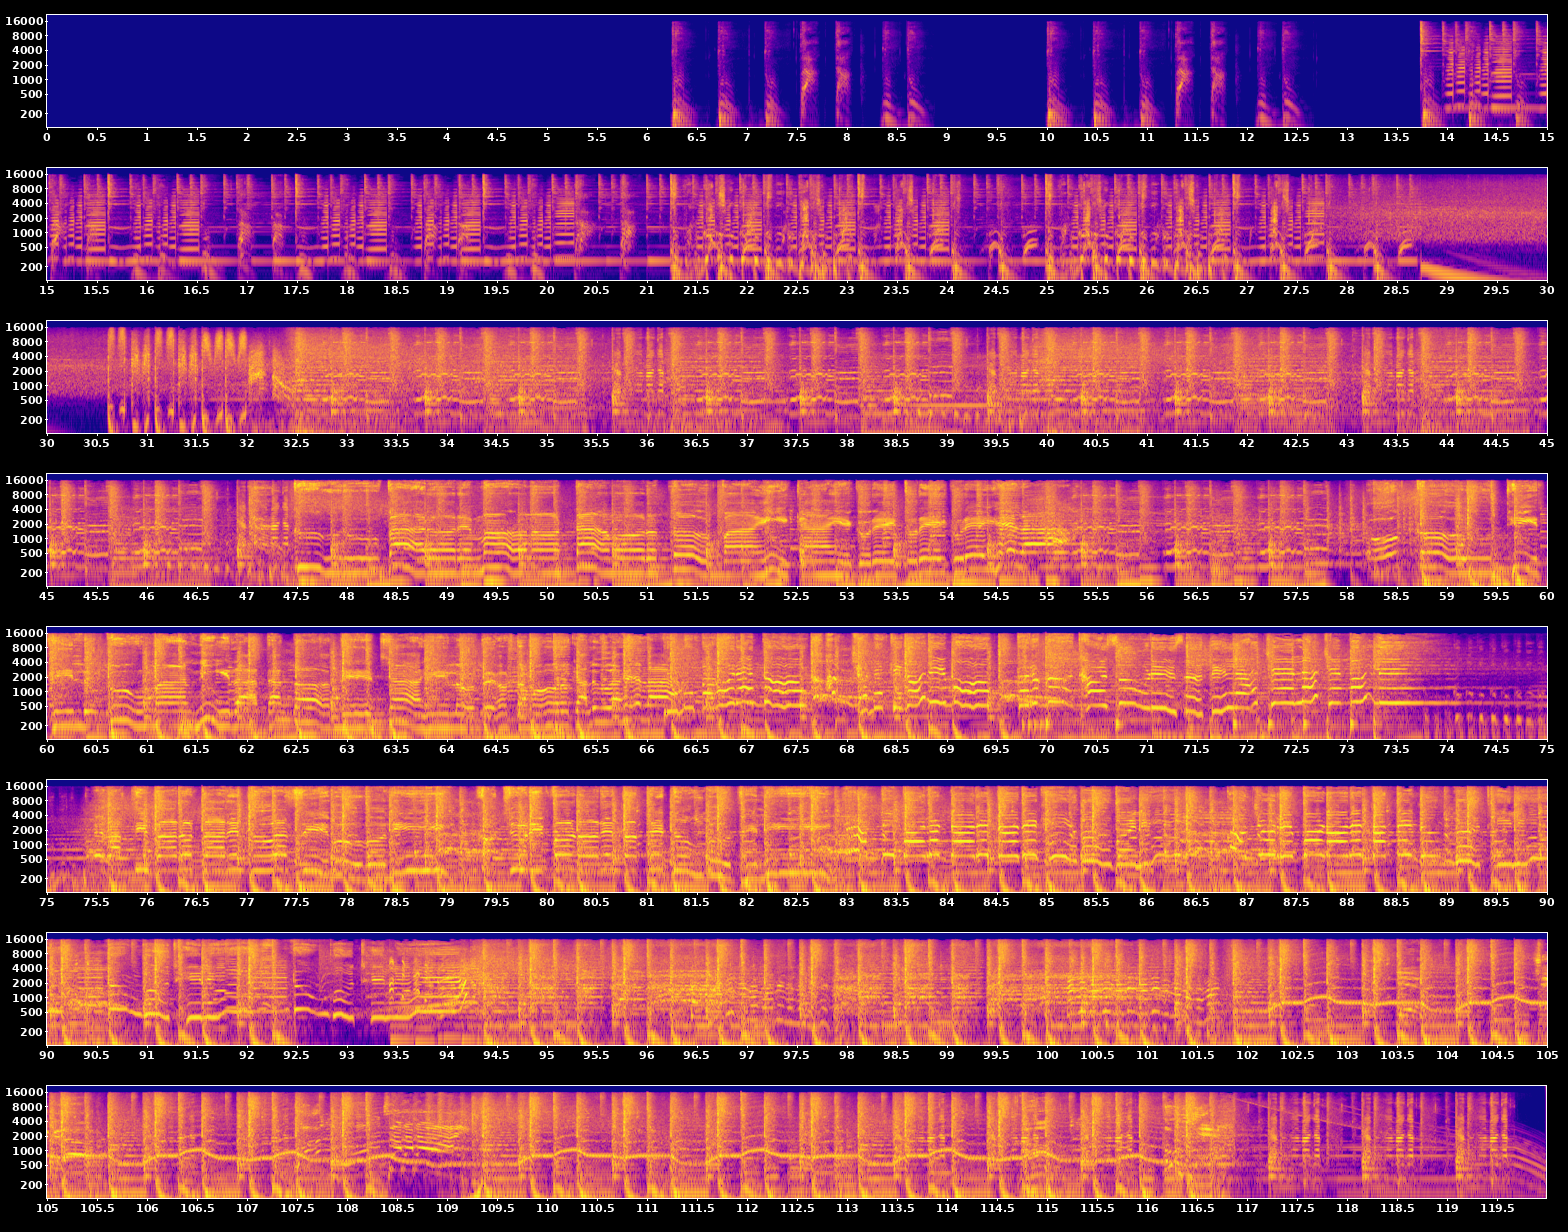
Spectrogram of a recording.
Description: Keyboard & Rhythm Programming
